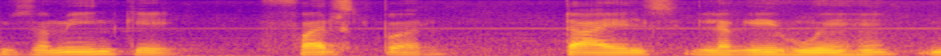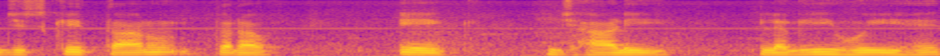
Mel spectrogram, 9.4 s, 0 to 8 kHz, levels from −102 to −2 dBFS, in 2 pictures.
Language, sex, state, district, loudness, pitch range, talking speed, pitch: Hindi, male, Uttar Pradesh, Jalaun, -17 LUFS, 105-115 Hz, 100 wpm, 110 Hz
